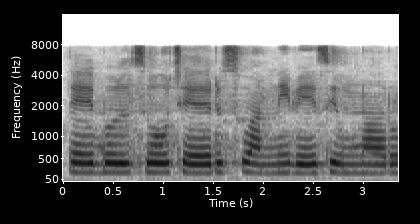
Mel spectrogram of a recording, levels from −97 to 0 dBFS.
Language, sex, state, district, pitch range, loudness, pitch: Telugu, female, Andhra Pradesh, Annamaya, 190-215 Hz, -13 LUFS, 200 Hz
